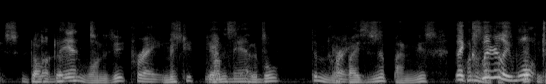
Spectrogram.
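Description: Nothing goes wrong in this speech, which simply carries the ordinary sound of a call: the top end stops at about 8 kHz, as you'd expect from a narrowish call codec.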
